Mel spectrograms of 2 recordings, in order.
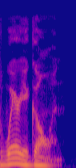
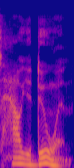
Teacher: We reduce the auxiliary verbs are do to almost nothing. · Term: reduction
